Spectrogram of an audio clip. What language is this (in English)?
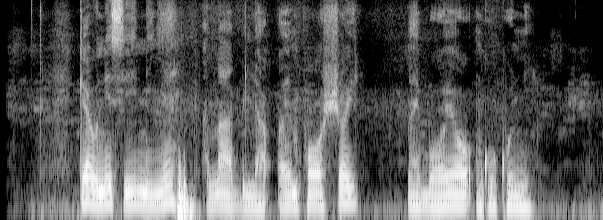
Masai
